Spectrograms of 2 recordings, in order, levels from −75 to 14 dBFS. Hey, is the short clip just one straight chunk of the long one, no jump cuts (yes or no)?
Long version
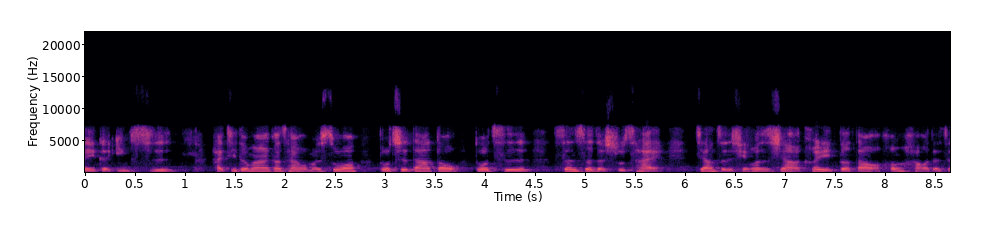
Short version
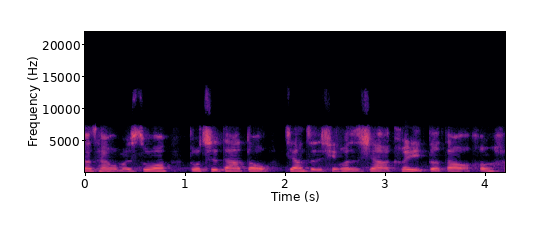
no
